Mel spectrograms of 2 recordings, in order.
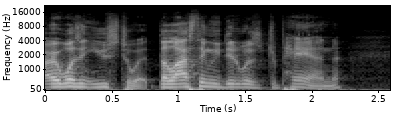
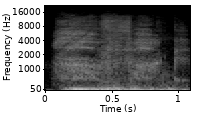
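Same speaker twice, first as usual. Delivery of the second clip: whispered dismay; 5 dB quieter than usual. Retold or imitated. Retelling his dismay while walking.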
